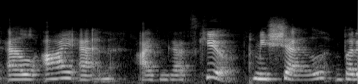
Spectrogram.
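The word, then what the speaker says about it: Mishel: I'll totally share it, but it is a little bit hard to pronounce for English speakers. So Lin with L-I-N. I think that's cute. Michelle, but it's M-I-S-H-E-L, like more of a phonetic spelling.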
